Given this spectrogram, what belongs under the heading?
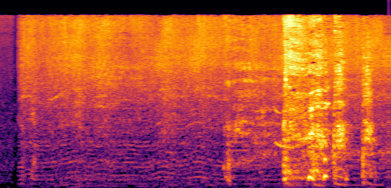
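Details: Simulated smoker's cough: an actor performs a burst of harsh, wet-sounding coughing and throat clearing after a quiet stretch.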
